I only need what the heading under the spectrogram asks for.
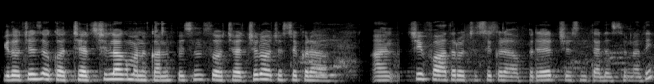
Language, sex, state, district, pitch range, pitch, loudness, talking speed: Telugu, female, Andhra Pradesh, Annamaya, 195-215 Hz, 205 Hz, -19 LUFS, 155 wpm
